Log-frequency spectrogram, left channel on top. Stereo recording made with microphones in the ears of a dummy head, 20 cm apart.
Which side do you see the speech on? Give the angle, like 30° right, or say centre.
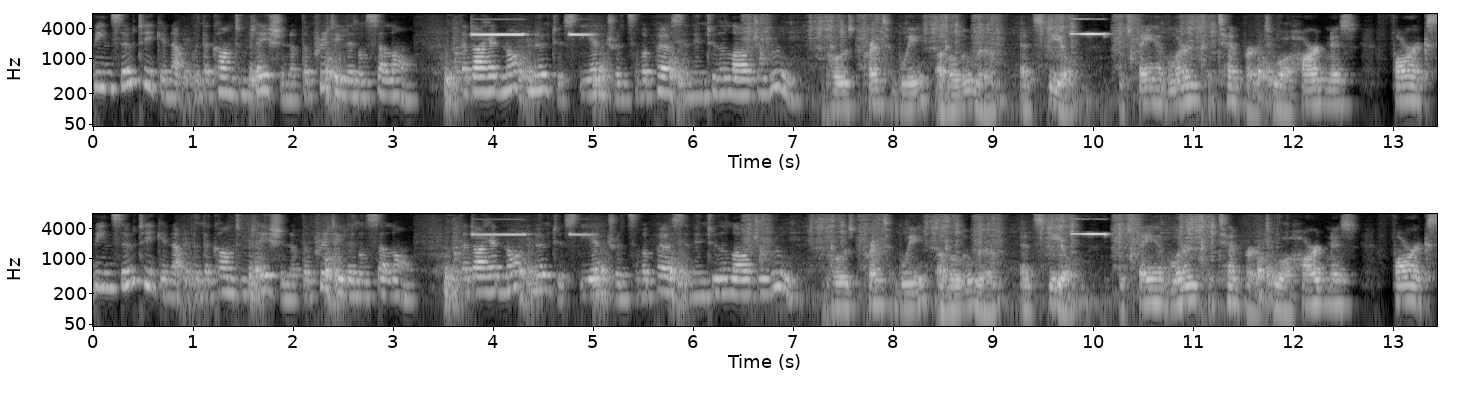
60° left.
